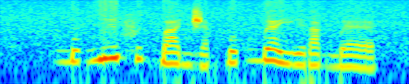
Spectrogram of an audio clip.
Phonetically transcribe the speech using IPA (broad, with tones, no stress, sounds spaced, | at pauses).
ɡ͡b o˧ ɡ͡b ĩ˦ f i˧ ɡ͡b a˨ d͡ʒ a˨ k͡p u˨˦ ɡ͡b ɛ˦˨ j i˨ ɾ a˨ ɡ͡b ɛ˨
